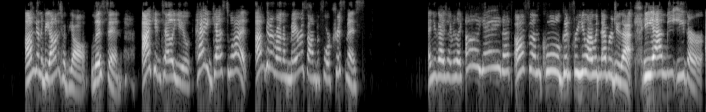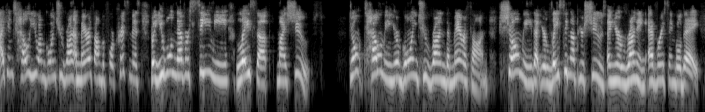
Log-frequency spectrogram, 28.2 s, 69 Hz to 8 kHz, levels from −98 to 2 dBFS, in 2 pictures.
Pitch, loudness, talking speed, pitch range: 310 Hz, -22 LUFS, 190 wpm, 270-360 Hz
